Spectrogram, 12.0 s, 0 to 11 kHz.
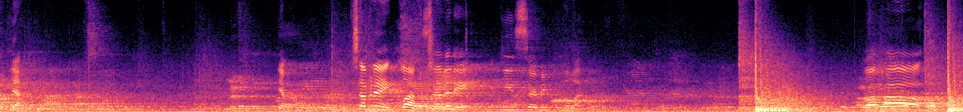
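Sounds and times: squash racket hitting ball: 9.2 - 10.4, 11.5 - 12.0.

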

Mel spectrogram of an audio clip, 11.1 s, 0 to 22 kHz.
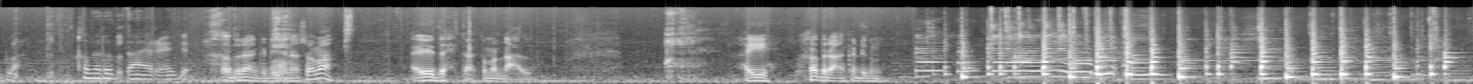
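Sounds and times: person clearing throat: 2.0 - 2.3, 5.0 - 5.4.

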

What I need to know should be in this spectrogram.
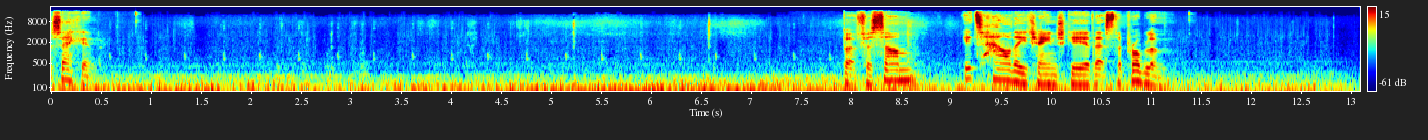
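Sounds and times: car engine and road noise: 0.0 - 13.0
light ticking: 0.0 - 13.0.

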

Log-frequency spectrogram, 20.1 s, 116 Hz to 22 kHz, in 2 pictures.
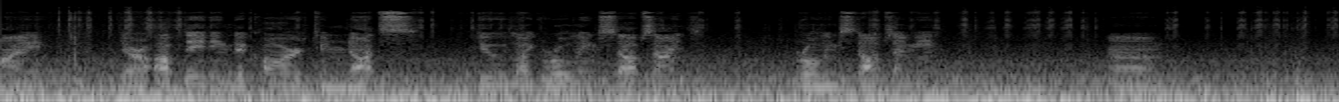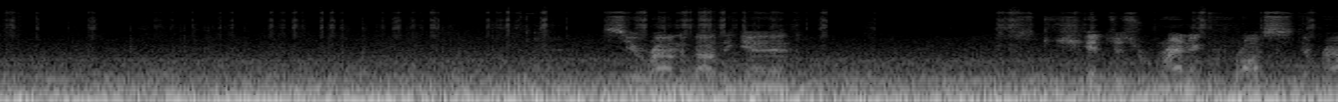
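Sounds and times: road and tyre rumble in car: 0.0 - 20.0.

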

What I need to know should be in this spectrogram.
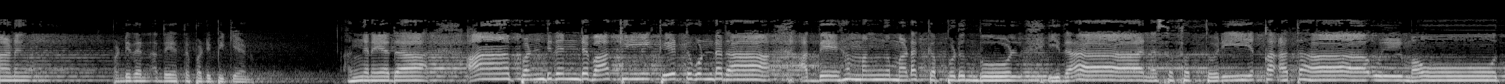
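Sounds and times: man chanting melodically: 0.0 - 2.6, 3.4 - 15.0.

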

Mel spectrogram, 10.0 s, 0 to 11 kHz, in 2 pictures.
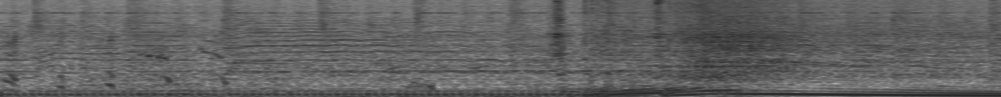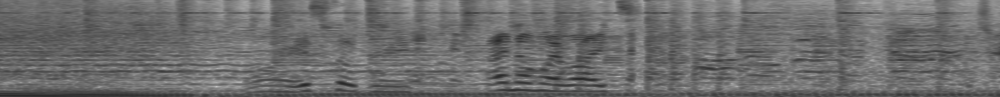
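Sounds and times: background music: 0.0 - 10.0
engine revving: 1.2 - 7.7.

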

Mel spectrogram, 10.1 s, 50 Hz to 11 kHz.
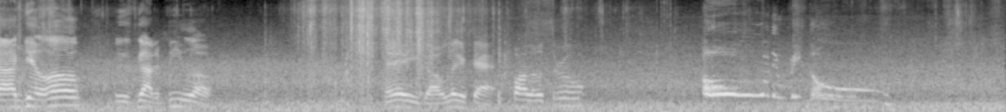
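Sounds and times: dry leaves crunching underfoot: 2.8 - 6.2
man's voice: 7.0 - 9.0.

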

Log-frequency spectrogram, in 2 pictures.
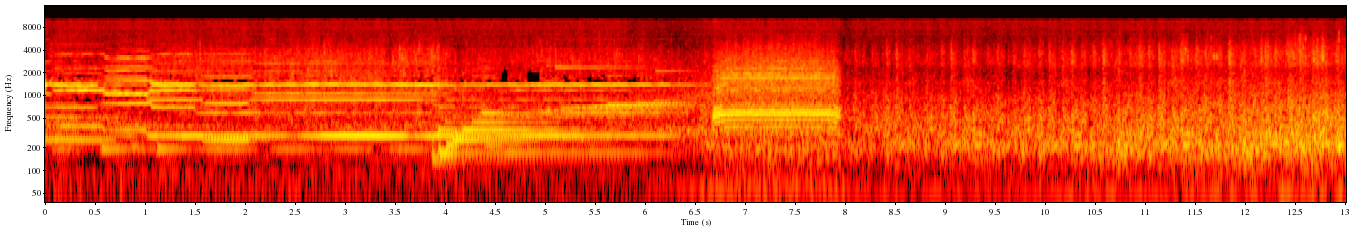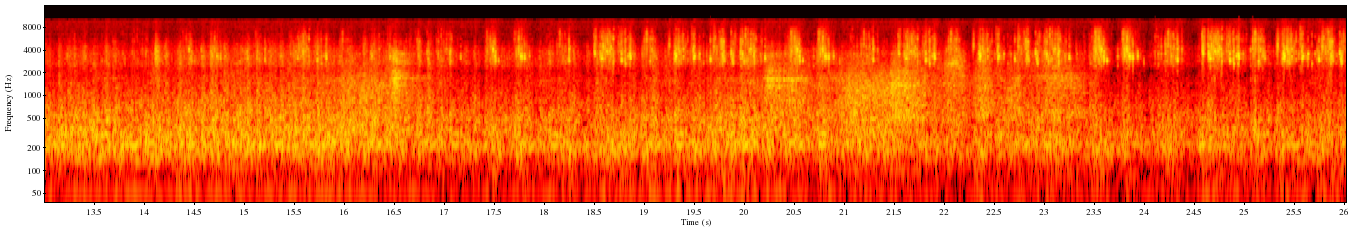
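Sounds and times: train rumbling: 0.0 - 26.0
rapid hissing beats: 6.7 - 26.0.

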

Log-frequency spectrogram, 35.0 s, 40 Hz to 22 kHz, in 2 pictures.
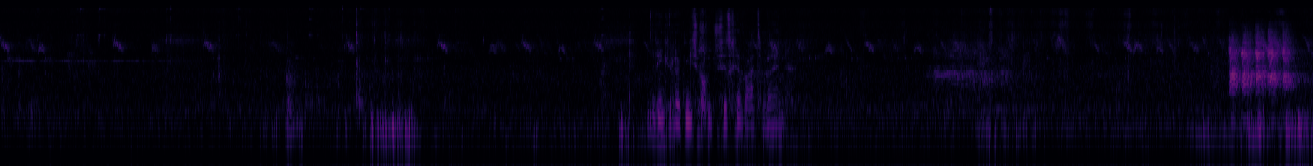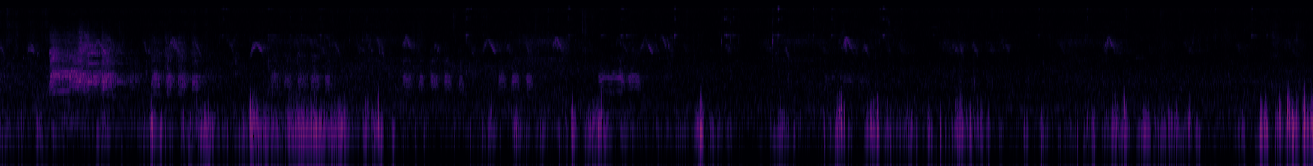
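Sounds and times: goose-like honking bird calls: 16.4 - 17.4, 18.2 - 20.2, 22.9 - 24.7, 25.5 - 26.1.

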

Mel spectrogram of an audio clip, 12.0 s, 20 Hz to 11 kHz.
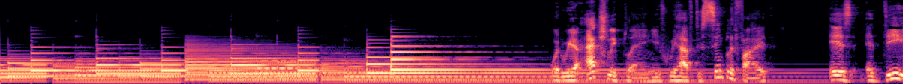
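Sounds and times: piano chords on keyboard: 0.0 - 12.0.

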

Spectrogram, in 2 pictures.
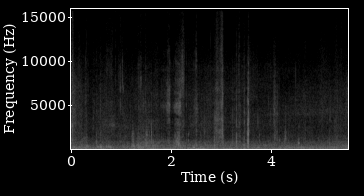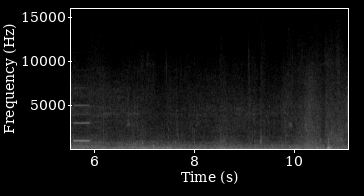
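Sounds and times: faint low rumble: 0.0 - 11.0
short electronic beep: 5.6 - 6.0.

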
